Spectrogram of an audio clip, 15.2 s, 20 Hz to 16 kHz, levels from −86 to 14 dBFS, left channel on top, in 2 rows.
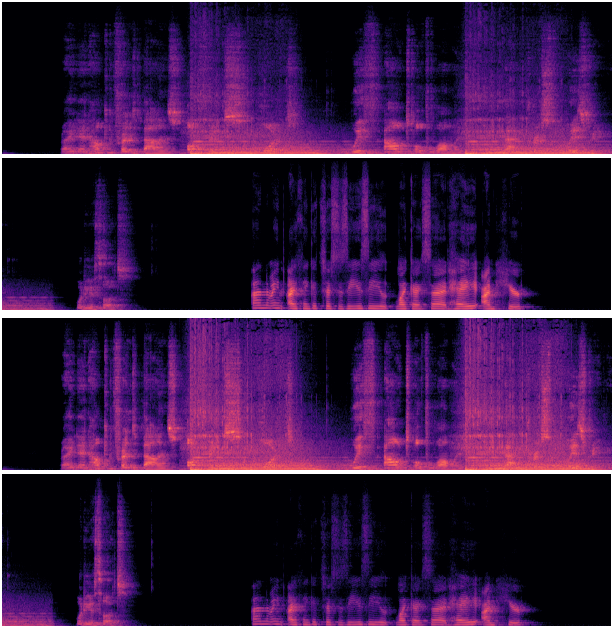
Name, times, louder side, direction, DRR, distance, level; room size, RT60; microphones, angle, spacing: voice 1, 0.7-3.7 4.2-7.5 8.6-9.2, right 3 dB, 55° right, 2 dB, 4.4 m, -25 dB
sound 1, 2.2-8.2, right 3 dB, 80° right, 1.0 m, -23 dB
voice 2, 10.7-14.1, left 6 dB, 45° left, 16 dB, 0.7 m, -28 dB
18.0 x 10.5 x 4.7 m, 0.42 s
head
